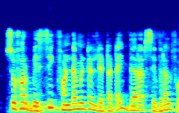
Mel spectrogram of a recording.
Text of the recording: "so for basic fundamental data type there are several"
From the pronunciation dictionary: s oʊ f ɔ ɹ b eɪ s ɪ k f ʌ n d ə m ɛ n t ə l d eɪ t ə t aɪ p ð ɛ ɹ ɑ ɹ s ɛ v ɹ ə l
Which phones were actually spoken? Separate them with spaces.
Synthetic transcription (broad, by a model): s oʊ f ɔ ɹ b eɪ s ɪ k p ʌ n d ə m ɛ n t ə l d eɪ t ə t aɪ p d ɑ ɹ ɑ ɹ s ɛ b ɹ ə l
